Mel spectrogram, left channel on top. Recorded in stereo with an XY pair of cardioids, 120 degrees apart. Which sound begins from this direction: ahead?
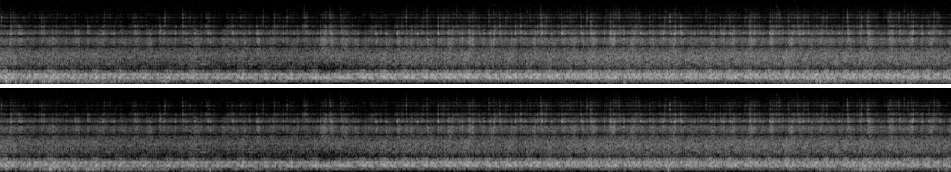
A fan, at 0.0 s.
